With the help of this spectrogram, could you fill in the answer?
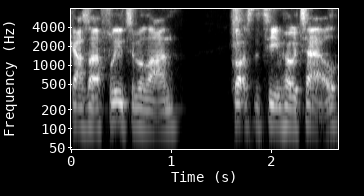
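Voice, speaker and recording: The recording is very clean with a silent background, as a man with an ordinary speaking voice keeps a fairly low pitch and fairly even intonation. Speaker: podcast host. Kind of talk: casual chat.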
